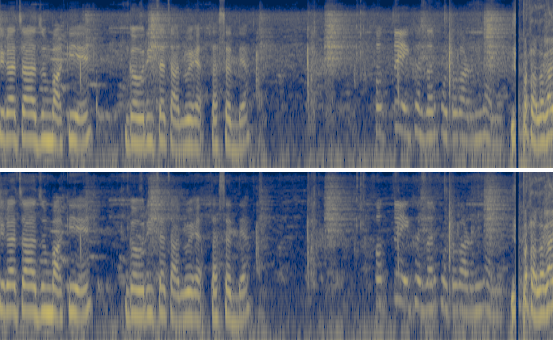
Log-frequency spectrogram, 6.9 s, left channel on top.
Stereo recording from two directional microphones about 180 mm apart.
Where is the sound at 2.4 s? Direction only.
20° right (ahead or behind).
